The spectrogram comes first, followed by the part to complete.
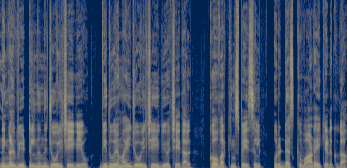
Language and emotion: Malayalam, neutral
